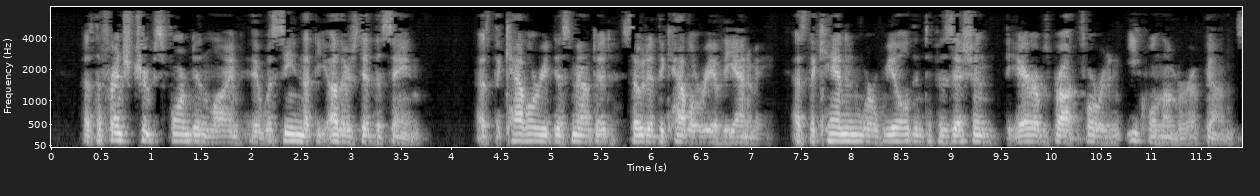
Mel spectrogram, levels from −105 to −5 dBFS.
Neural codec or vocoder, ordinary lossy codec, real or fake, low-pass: vocoder, 24 kHz, 100 mel bands, Vocos; MP3, 32 kbps; fake; 7.2 kHz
